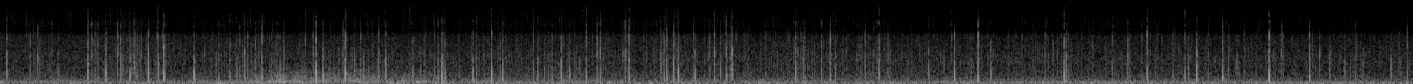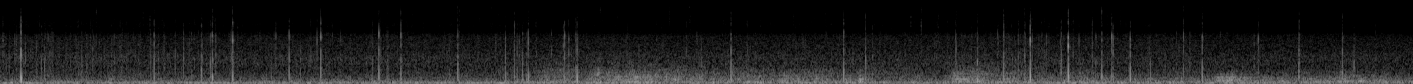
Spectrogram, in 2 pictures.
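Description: Heavy rain falling steadily, with many close drops ticking sharply. Low rumbles of distant thunder come a couple of seconds in and again from about twenty seconds on.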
